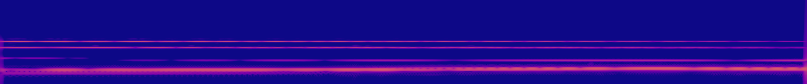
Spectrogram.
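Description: Electroacoustic music: several pure tones held together at low and middle pitches, wavering slightly in loudness. Less than a second in, one middle tone gives way to a slightly lower one.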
